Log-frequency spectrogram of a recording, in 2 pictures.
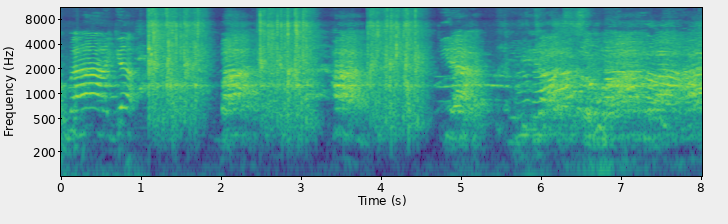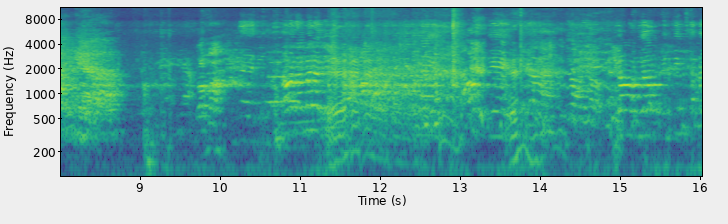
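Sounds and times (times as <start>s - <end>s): students clapping hands: 1.1s - 3.2s, 3.8s - 4.7s
many voices calling out together: 1.9s - 3.9s, 4.6s - 9.2s.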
